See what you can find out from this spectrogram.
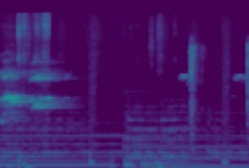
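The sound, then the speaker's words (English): A dog whines in thin, high-pitched tones that rise and waver in short bursts, set over a steady low electrical hum with no one talking. “What the dog doing? Oh my fucking god, you guys can hear that.”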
